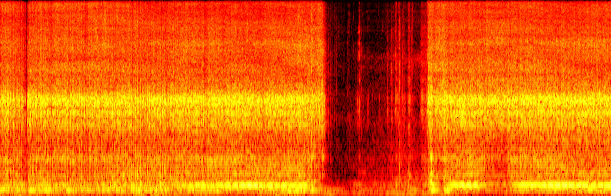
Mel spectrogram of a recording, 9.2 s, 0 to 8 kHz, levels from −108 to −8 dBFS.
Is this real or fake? real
